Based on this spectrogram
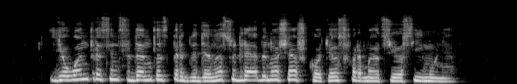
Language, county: Lithuanian, Kaunas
